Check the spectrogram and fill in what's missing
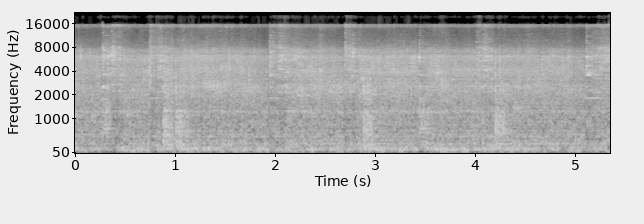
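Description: Potato pieces and drumsticks (sajne data) fry together in a pan with a steady, loud sizzle, broken by several scraping stirs of a utensil and no talking.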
